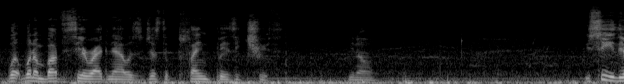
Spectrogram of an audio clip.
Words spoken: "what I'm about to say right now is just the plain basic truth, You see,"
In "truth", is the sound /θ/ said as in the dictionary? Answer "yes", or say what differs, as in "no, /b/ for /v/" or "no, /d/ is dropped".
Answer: yes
